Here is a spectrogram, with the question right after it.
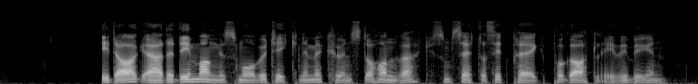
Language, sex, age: Norwegian, male, 41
